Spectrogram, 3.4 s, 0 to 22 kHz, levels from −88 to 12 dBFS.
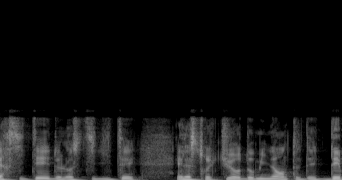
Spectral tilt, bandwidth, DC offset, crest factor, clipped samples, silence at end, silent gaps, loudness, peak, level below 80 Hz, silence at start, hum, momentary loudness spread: -5.5 dB/octave; 8 kHz; under 0.1%; 22 dB; under 0.1%; 0 s; none; -30 LUFS; -8 dBFS; -66 dBFS; 0 s; none; 7 LU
